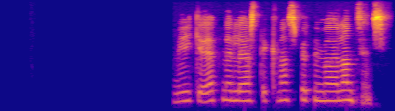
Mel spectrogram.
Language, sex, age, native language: Icelandic, female, 30-39, Icelandic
